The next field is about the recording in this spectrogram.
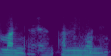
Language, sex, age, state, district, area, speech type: Assamese, male, 18-30, Assam, Charaideo, rural, conversation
